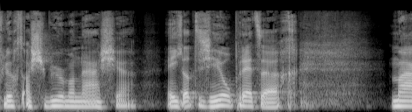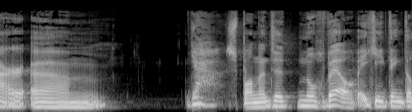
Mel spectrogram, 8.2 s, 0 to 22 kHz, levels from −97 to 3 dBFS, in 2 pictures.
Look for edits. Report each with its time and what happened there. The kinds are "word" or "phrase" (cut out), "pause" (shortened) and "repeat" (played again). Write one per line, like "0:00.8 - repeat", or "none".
0:01.8 - word
0:06.8 - word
